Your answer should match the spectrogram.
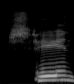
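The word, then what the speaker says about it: শীন: এটা হলো শিন, জিহ্বার মধ্যখান উপর তালুর সঙ্গে লাগবে, কিন্তু শাসা শব্দ হবে। শিন তালবস্য উচ্চারণ, তালবস্য উচ্চারণ করতে যেভাবে শব্দ হয়, শাসা শব্দ হয়, ওইভাবে শাসা শব্দ করতে হবে।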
